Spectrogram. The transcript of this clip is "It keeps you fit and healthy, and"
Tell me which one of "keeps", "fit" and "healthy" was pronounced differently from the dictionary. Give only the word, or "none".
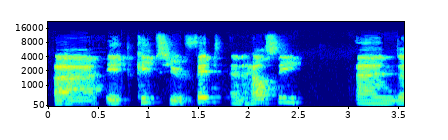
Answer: none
